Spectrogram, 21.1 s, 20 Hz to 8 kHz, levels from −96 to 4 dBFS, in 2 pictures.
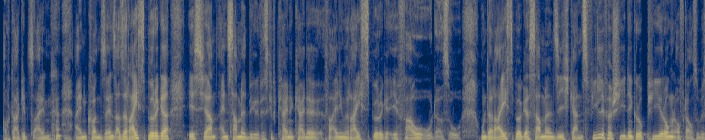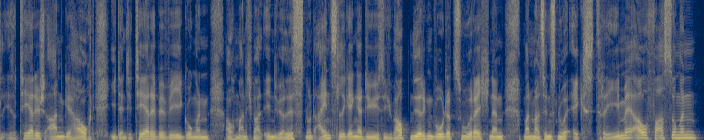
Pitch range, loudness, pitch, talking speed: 100-130 Hz, -26 LUFS, 110 Hz, 160 wpm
